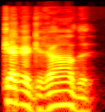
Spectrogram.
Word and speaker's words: Kerkrade: It's pronounced Kerkrade. Okay. Kerkrade. Kerk means church.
